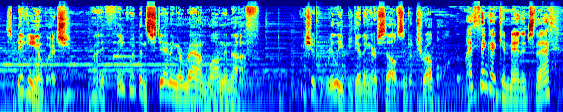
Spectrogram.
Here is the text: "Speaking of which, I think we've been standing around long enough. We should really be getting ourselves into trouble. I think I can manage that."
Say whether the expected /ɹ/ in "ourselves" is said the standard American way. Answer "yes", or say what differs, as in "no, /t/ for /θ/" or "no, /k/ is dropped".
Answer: yes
